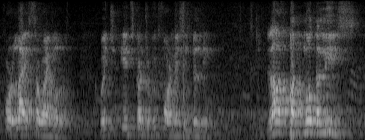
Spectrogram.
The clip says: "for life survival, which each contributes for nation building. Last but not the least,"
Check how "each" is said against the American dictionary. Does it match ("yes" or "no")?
no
